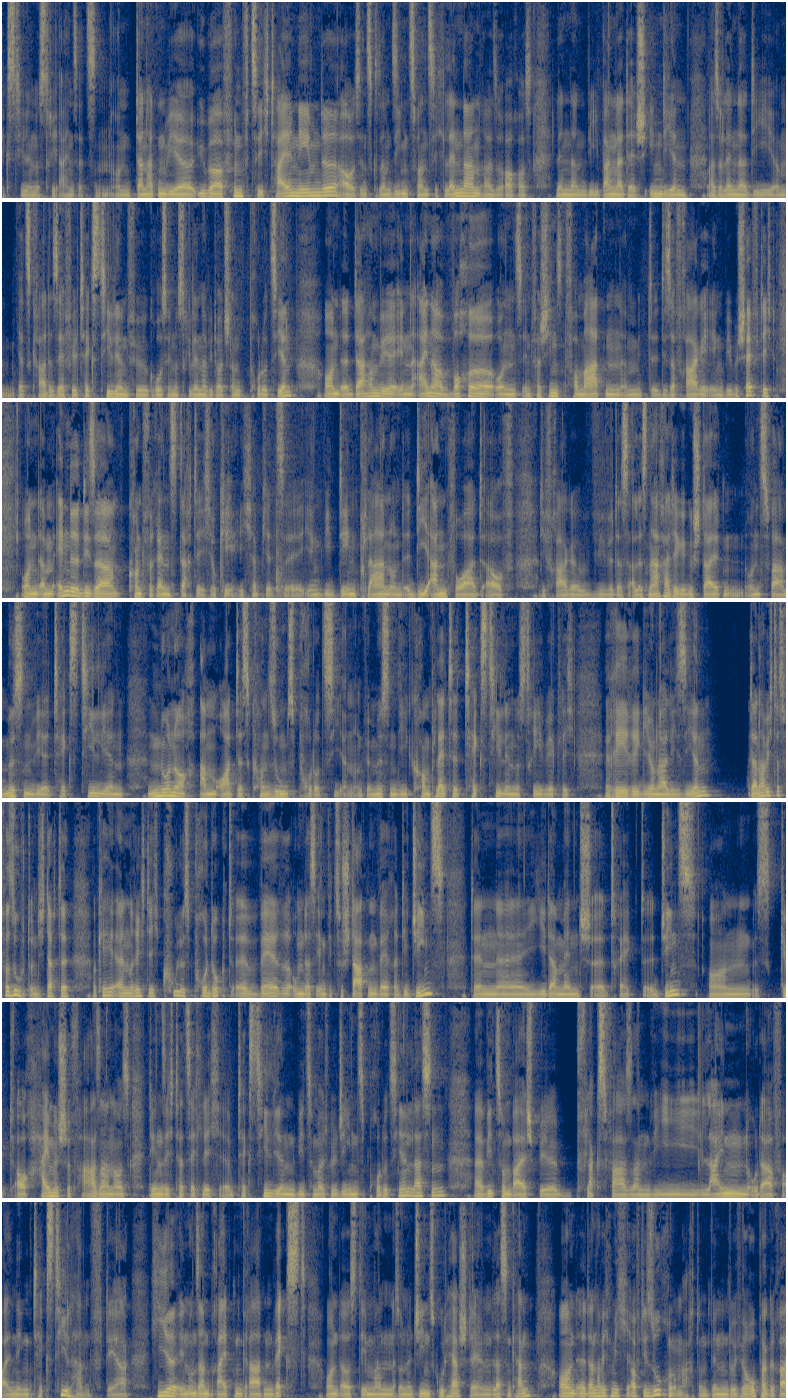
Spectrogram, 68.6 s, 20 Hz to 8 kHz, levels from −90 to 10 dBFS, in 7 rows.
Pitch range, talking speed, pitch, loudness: 95-110 Hz, 165 wpm, 100 Hz, -19 LUFS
